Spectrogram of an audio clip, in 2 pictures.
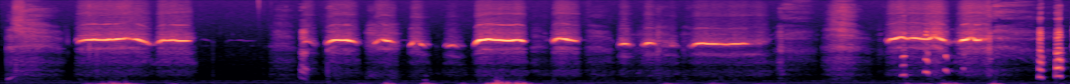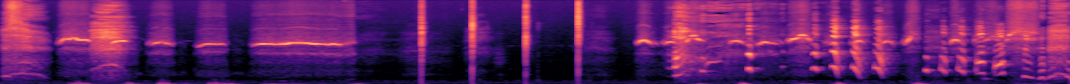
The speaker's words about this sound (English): da, da, da, okay, I can't keep whistling it.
